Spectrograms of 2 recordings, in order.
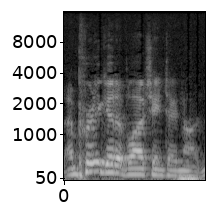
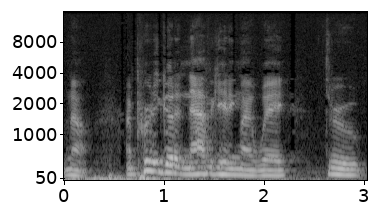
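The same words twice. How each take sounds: First: Mock boast. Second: Said in the usual way. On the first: Real, not acted.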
